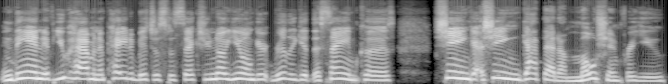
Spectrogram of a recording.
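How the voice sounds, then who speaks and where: A woman's voice: a little high, a little fast, a little mellow, dry recording, studio quality. A woman, hosting a casual commentary stream, sassy and laughing, firing off emphatic rhetorical questions.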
